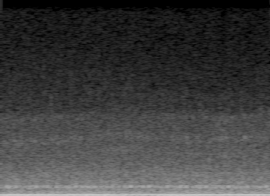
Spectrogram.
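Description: A video-game tractor engine labours up a hill in Silverrun Forest, a steady low drone that stays even and moderately loud throughout the short stretch, with no voices.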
